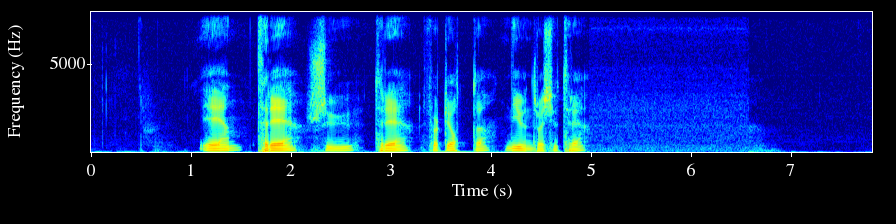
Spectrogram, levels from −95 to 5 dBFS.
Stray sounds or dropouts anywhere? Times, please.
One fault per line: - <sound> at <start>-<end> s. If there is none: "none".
none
